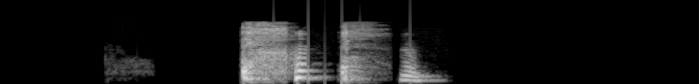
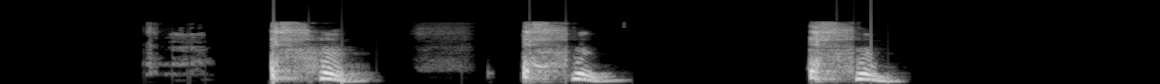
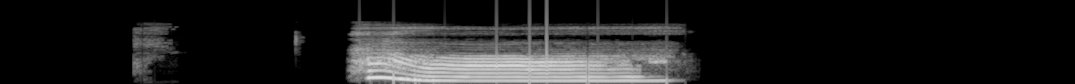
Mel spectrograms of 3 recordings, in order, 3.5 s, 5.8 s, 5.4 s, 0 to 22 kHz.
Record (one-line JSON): {"cough_length": "3.5 s", "cough_amplitude": 27375, "cough_signal_mean_std_ratio": 0.27, "three_cough_length": "5.8 s", "three_cough_amplitude": 30324, "three_cough_signal_mean_std_ratio": 0.31, "exhalation_length": "5.4 s", "exhalation_amplitude": 29586, "exhalation_signal_mean_std_ratio": 0.43, "survey_phase": "beta (2021-08-13 to 2022-03-07)", "age": "18-44", "gender": "Female", "wearing_mask": "No", "symptom_none": true, "smoker_status": "Never smoked", "respiratory_condition_asthma": false, "respiratory_condition_other": false, "recruitment_source": "REACT", "submission_delay": "3 days", "covid_test_result": "Negative", "covid_test_method": "RT-qPCR"}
